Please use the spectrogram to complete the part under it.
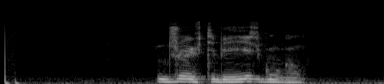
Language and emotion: Russian, neutral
